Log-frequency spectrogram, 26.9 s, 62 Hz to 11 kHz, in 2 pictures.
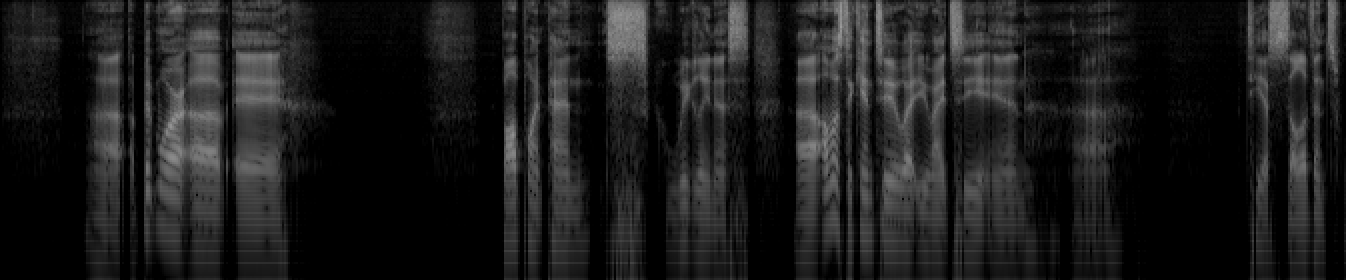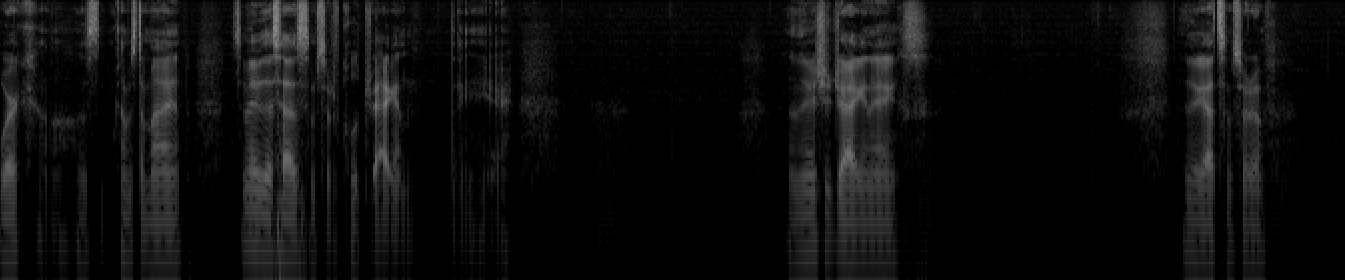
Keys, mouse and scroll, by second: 7.9 ].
